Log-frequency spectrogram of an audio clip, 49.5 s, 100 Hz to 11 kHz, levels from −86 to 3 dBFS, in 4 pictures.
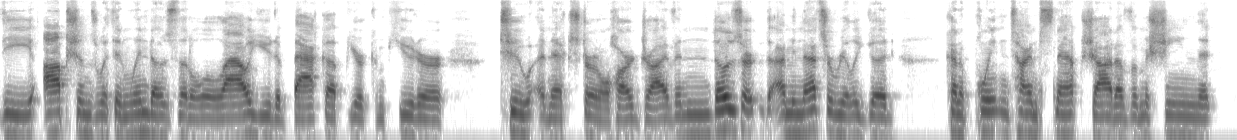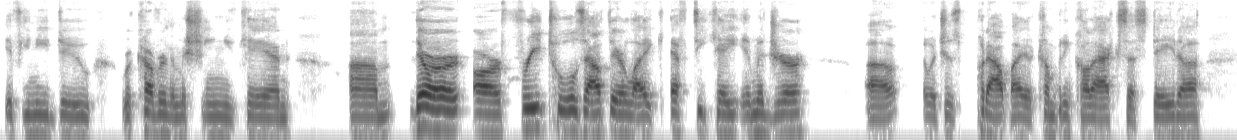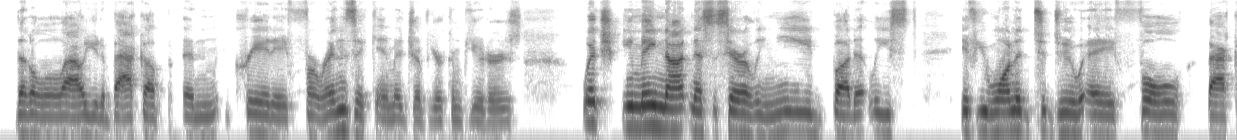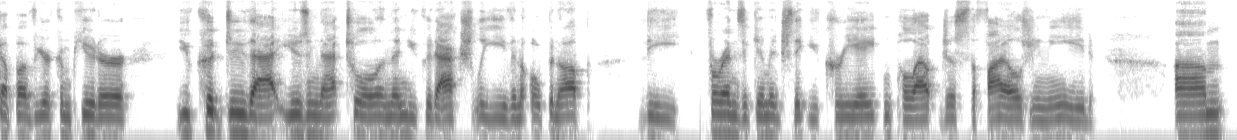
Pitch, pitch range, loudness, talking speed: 115 Hz, 105-120 Hz, -29 LUFS, 155 wpm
